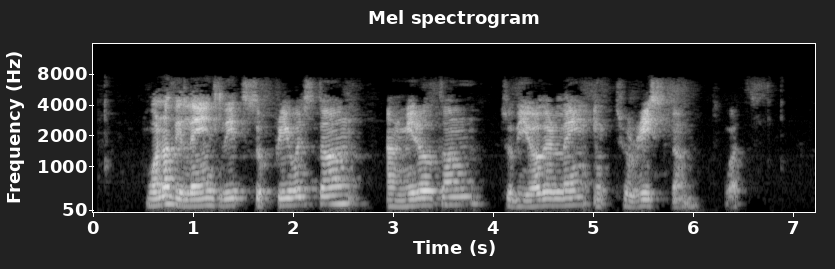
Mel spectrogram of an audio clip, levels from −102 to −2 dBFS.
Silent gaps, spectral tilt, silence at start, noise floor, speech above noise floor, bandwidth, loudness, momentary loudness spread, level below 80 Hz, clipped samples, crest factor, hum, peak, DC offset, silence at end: none; -2.5 dB/octave; 0.55 s; -59 dBFS; 36 dB; 7.8 kHz; -21 LUFS; 22 LU; -78 dBFS; under 0.1%; 24 dB; none; -2 dBFS; under 0.1%; 0.75 s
